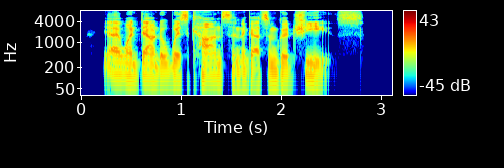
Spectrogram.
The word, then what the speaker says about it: Wisconsin: say Wisconsin sure yeah it's a little too much emphasis on the con you know that's what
